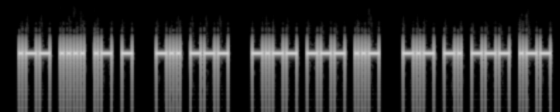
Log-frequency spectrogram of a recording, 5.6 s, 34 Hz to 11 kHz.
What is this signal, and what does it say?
Morse code, heard as a keyed tone, about 34 wpm, 700 Hz. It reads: WHAT DO YOU KNOW
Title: Sentences from Top 100 Words 35wpm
